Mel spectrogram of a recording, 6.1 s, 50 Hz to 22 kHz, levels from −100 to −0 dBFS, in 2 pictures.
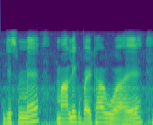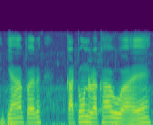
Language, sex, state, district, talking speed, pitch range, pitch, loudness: Hindi, male, West Bengal, Alipurduar, 105 wpm, 135-160 Hz, 150 Hz, -16 LUFS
